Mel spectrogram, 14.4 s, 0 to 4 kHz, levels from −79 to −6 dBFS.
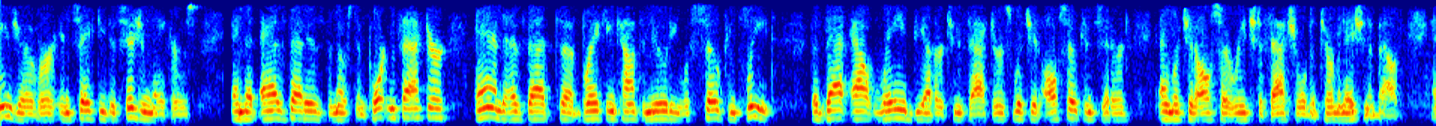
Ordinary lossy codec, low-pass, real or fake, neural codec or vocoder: MP3, 32 kbps; 3.6 kHz; real; none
